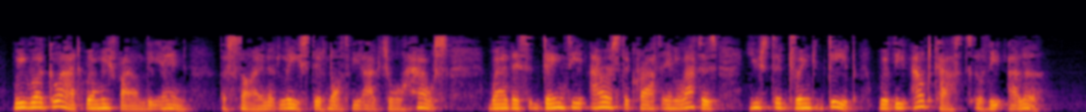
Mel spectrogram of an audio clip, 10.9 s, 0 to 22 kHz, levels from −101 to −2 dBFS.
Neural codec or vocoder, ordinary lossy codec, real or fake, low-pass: codec, 16 kHz, 4 kbps, FreqCodec, smaller model; MP3, 24 kbps; fake; 7.2 kHz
